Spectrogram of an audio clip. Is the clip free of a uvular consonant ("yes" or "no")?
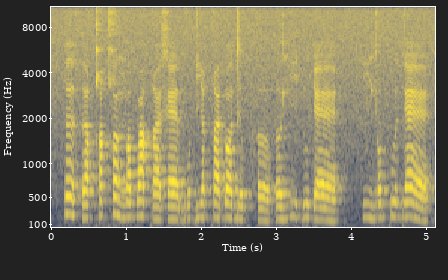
no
